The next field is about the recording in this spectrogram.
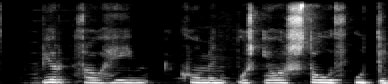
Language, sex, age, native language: Icelandic, male, 13, Icelandic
